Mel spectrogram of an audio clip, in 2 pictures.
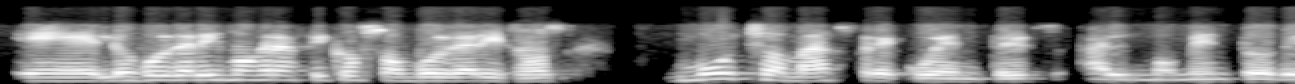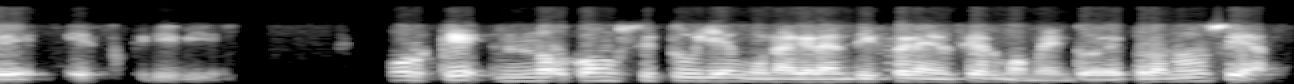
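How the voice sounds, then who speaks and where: A man's voice: medium pitch, lively intonation, normal speed, no room sound. Male teacher, patient explainer on a video call, narrow tinny audio. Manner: explanatory, checks in with frequent "¿de acuerdo?". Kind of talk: online class lecture.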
